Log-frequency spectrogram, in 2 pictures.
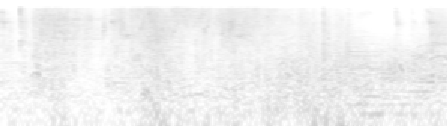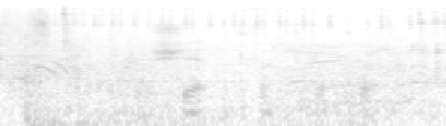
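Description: Magic spell effects whoosh and crackle during a fight.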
